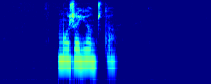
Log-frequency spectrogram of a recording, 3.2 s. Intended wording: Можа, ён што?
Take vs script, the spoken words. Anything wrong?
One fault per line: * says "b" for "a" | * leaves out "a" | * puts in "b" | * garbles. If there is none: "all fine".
all fine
